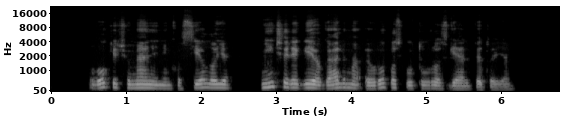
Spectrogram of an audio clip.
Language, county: Lithuanian, Kaunas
